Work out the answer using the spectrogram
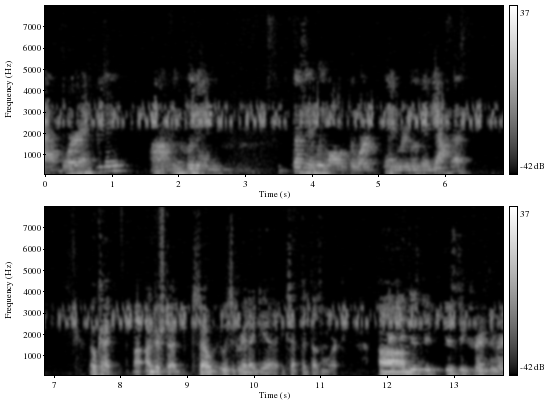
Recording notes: Audio of hearing held in the Yellow Corp. bankruptcy proceedings pending in Delaware. The hearing starts approximately 2 minutes and 20 seconds into the recording. Sorry about the sound... The audio recording is the official court audio and was posted this way to the court's docket.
